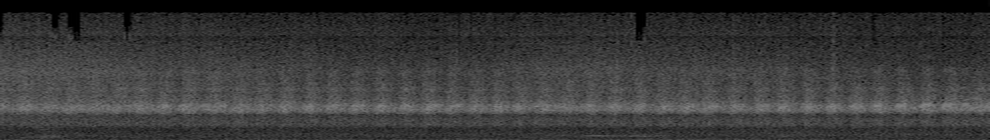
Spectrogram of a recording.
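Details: Cicadas in a continuous high, shrill buzzing drone with a faint wavering pulse, set against a noticeable low rumbling background and a few soft mid-pitched tones.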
